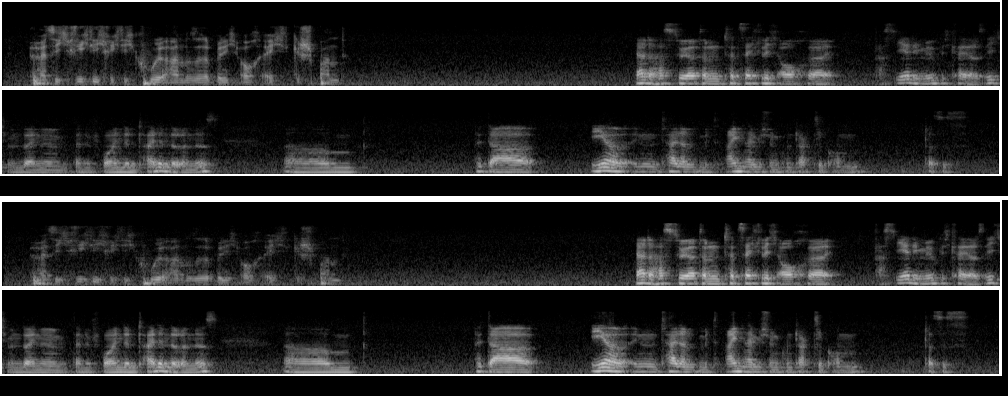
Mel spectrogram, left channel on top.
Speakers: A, on the left; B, on the right.
A: hört sich richtig, richtig cool an. Also da bin ich auch echt gespannt.
B: Ja, da hast du ja dann tatsächlich auch äh, fast eher die Möglichkeit als ich, wenn deine, deine Freundin Thailänderin ist. Ähm, da eher in Thailand mit Einheimischen in Kontakt zu kommen. Das ist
